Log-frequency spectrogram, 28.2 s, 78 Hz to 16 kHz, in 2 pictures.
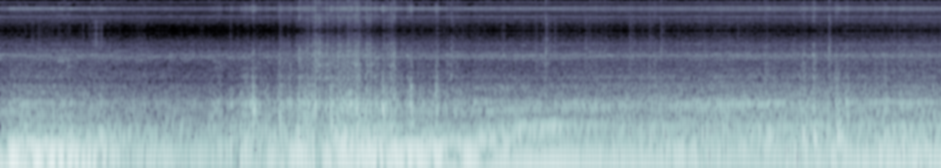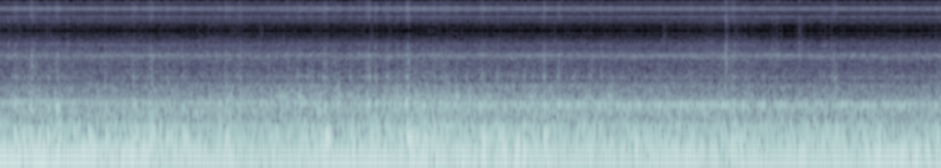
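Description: Supercharged 1.6-litre Toyota 4A-GZE four-cylinder in a stripped Corolla race car running at low revs, heard from inside the cabin. It swells louder for a couple of seconds about four seconds in, then settles into a steady low drone as the car rolls slowly.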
